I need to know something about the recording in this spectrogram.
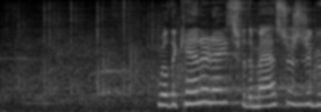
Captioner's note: applause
